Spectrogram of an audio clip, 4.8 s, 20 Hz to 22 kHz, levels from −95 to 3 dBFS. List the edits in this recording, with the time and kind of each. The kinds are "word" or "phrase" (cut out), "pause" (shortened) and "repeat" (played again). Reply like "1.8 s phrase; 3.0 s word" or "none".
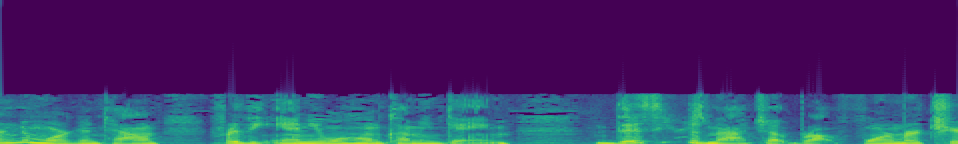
none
